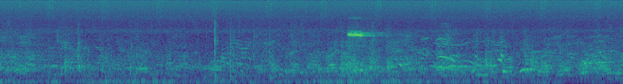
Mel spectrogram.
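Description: Indistinct talk from people near the camera, with a low rumble of wind on the microphone throughout. A single short high tone sounds a little past halfway.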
